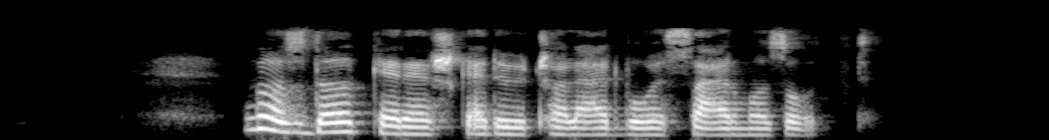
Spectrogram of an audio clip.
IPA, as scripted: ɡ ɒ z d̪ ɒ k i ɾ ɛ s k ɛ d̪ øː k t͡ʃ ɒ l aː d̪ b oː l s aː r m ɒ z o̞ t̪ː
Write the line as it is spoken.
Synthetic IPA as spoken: ɡ ɒ z d̪ ɒ k ɛ ɾ ɛ ʃ k ɛ d̪ øː t͡ʃ ɒ l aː d̪ b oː l s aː r m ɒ z o̞ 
